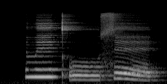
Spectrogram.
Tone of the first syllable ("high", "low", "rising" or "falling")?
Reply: high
